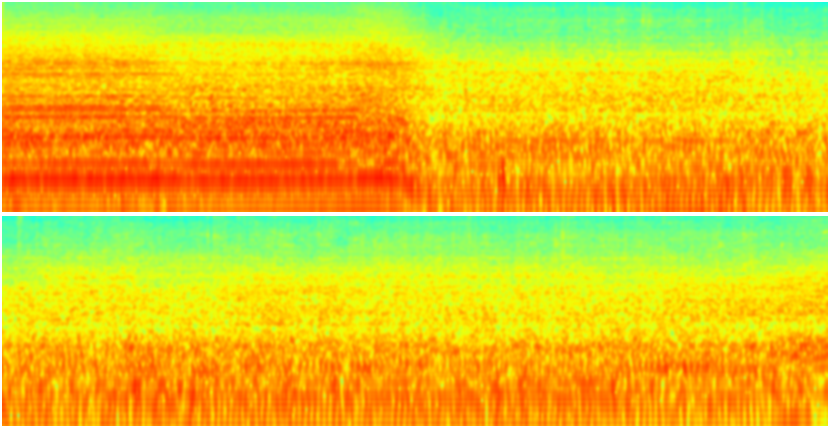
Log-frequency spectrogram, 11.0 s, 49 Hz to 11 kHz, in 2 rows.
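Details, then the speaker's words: Personal watercraft (GTX Di) after repairs to throttle position, bearings and fuel injector, run over 5200 rpm: steady, even engine drone at speed with wind and water rush. Normal running, problem solved. "Oh, the sweet sound of success. Well, there you have it."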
